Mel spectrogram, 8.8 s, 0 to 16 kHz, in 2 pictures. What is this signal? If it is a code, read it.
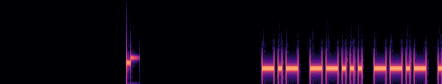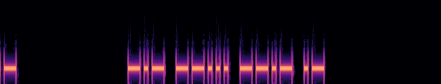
Morse code, heard as a keyed tone, about 30 wpm, 700 Hz. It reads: K7QA K7QA
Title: Easy Call Signs Repeated 2x - 30wpm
